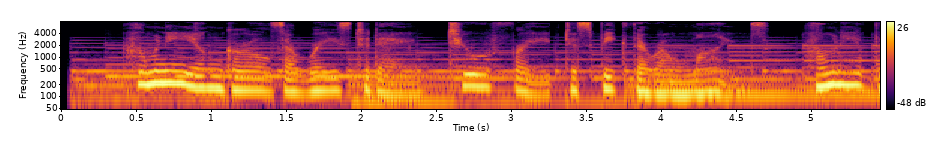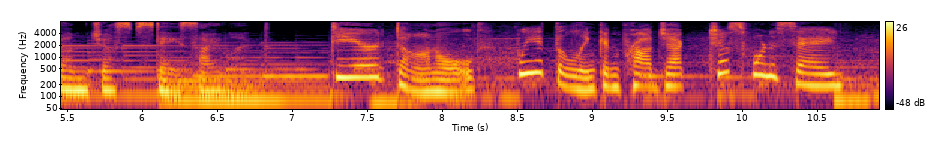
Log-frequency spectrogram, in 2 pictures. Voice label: Voiceover Commercial Women; Chicago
